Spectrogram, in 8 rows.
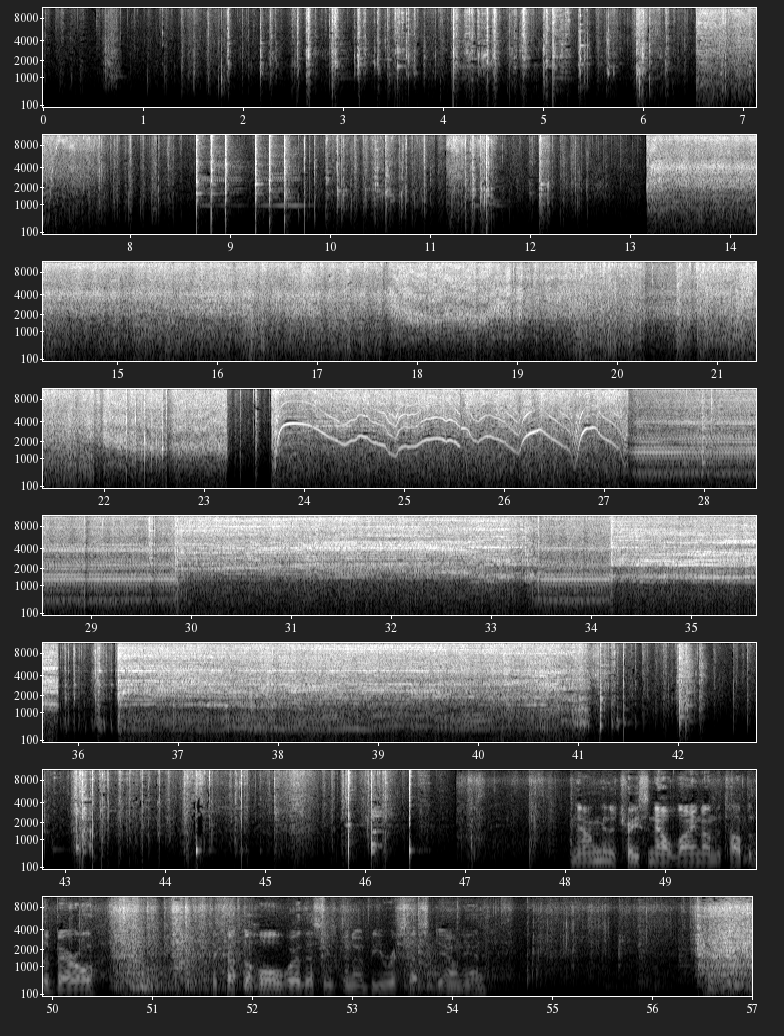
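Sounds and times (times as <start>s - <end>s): reciprocating saw cutting steel: 13.2s - 35.8s, 36.4s - 41.2s
steady ringing tone: 27.1s - 29.9s.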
